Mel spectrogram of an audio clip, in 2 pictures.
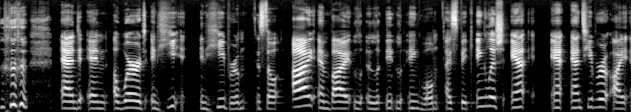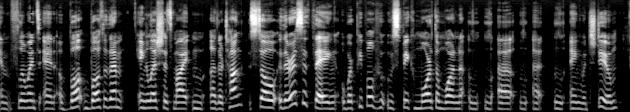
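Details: Stuttering (stammering), real, in an adult woman who says she has a stammer and is a stammer advocate.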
